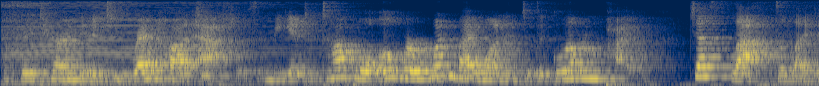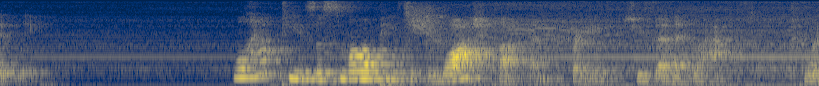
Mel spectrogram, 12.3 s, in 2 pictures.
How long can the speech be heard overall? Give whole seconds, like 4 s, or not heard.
11 s.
